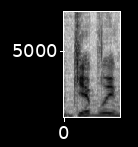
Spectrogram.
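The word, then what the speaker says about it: Ghibli: question for any Studio gibli Movie Studio giblet oh yeah it's pronounced jibli isn't it technically yeah oh wow they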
